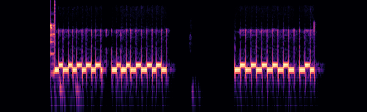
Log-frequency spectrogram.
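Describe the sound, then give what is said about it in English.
Telephone tones sound as a call is placed to a prison: two pairs of loud, steady buzzing tone bursts split by a short pause, with a brief faint blip in the gap. “listen to us dial in. Here it goes.”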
